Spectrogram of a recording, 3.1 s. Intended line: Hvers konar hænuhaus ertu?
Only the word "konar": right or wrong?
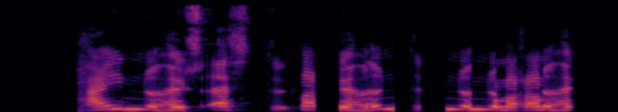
wrong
